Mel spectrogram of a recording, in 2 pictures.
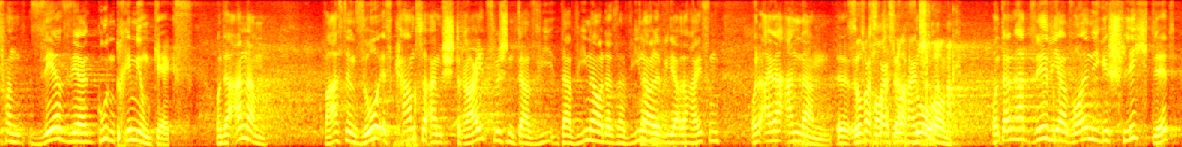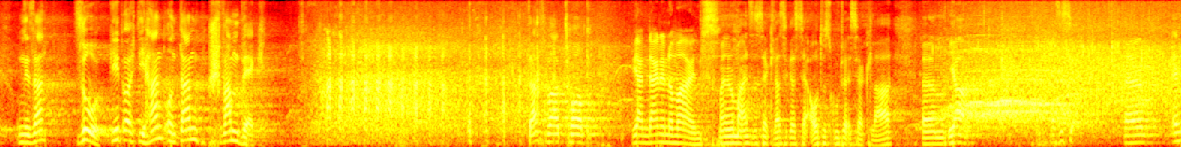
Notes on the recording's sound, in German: Live aus Hamburg. Live aus der Sporthalle Hamburg.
